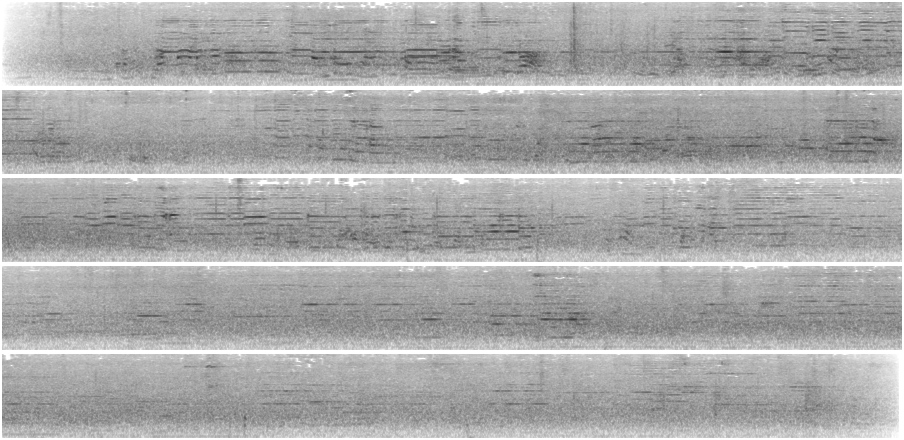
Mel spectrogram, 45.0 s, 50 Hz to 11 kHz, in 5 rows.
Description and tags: Autumn Lunar Festival 2018
Autumn Lunar Festival at the Lion Gate entrance to San Francisco Chinatown.
field-recording, chinatown, san-francisco, street-music, street-noise, city, street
